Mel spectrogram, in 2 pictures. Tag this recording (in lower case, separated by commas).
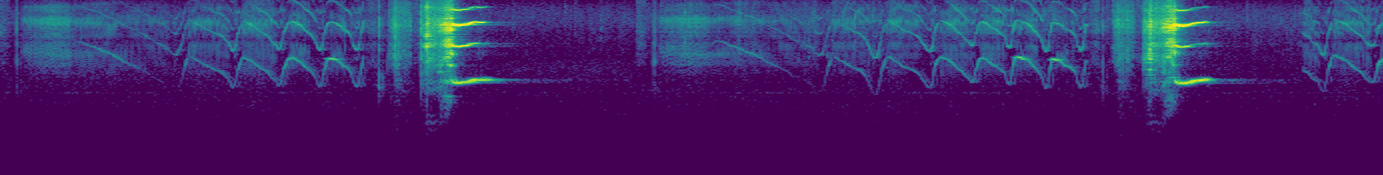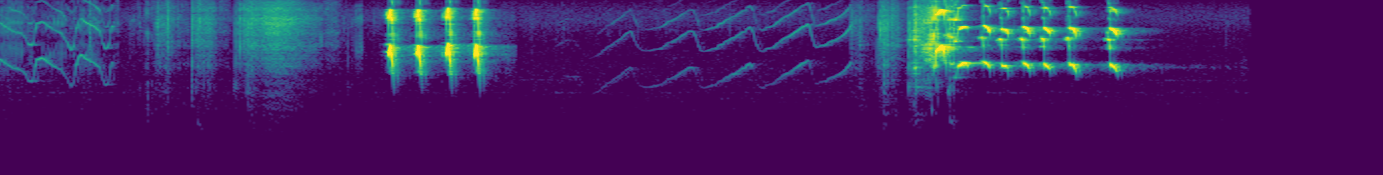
chirp, animal, bird, bird call, wild animals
